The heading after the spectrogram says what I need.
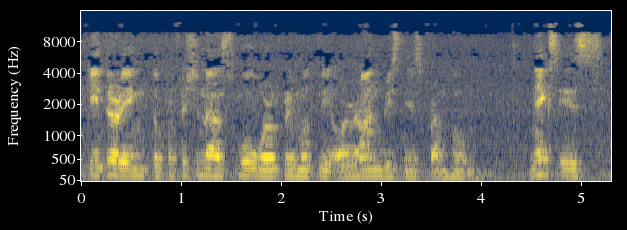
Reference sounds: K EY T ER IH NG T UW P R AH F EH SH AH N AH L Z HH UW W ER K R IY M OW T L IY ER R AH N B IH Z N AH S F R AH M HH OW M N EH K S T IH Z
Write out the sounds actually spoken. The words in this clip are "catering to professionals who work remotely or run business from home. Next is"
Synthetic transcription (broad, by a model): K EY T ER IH NG T UW P R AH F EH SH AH N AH L S HH UW W ER K R IY M OW T L IY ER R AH N B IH S N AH S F R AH M HH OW M N EH K S T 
